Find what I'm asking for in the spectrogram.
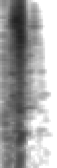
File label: Tin Box Remove Lid Open; Lids; Foley; Objects; Blastwave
